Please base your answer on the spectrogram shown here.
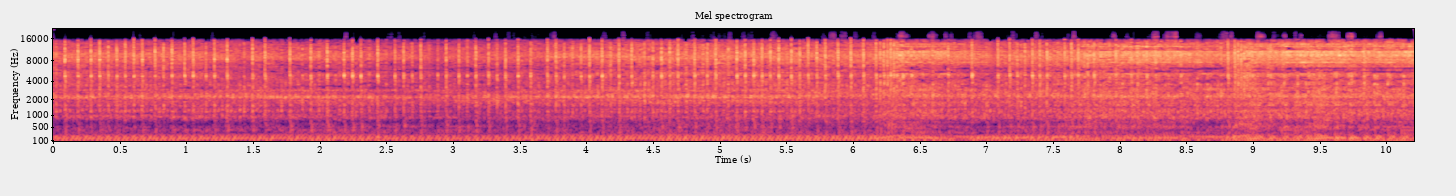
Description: Застучало что-то в двигателе yamaha bws 50.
